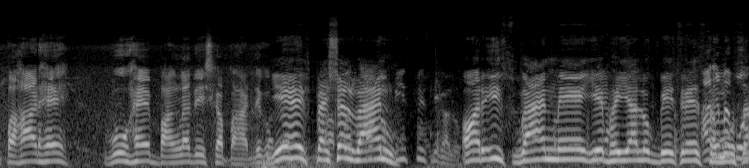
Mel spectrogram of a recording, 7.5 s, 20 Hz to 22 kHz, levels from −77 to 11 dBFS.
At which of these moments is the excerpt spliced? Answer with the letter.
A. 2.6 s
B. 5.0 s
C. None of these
A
